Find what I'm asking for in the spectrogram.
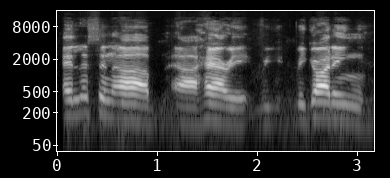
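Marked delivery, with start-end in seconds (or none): none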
